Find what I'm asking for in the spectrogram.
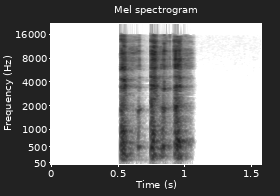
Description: Coughing sound, coughing sound effect, coughing video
